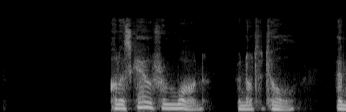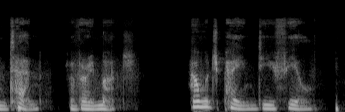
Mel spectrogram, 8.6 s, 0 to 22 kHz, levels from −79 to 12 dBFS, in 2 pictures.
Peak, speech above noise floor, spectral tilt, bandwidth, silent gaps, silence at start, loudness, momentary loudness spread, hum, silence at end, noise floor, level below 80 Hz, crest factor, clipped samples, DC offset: -6 dBFS; 64 dB; -6.5 dB/octave; 11.5 kHz; none; 1.4 s; -23 LUFS; 15 LU; none; 0.1 s; -85 dBFS; -58 dBFS; 18 dB; under 0.1%; under 0.1%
